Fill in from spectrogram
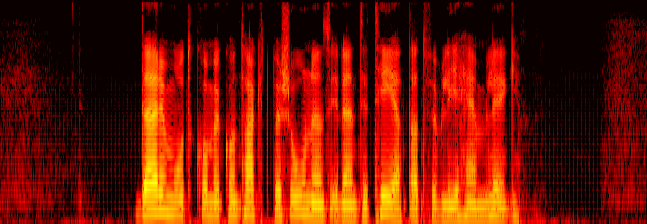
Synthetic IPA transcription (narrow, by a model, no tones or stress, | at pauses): d̪æːɾɛmuːt̪kʰɔmːəɾkʰɔnt̪ʰakt̪pʰæʂuːnənsɪ̰d̪ɛnt̪ɪt̪ʰeːt̪at̪fœɾbliːɦɛmlɪɡ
